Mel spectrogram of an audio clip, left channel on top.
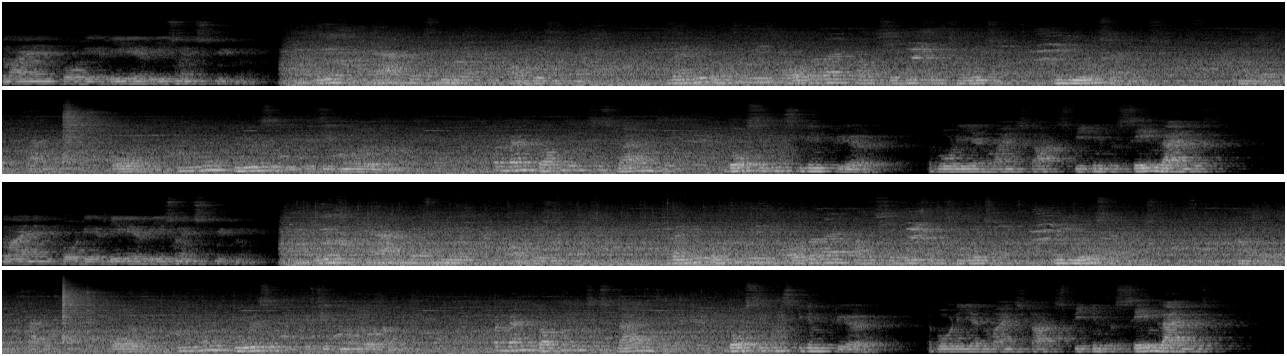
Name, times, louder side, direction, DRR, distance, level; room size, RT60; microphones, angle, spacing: voice 1, 0.0-2.5 3.1-6.0 6.6-10.1 10.5-11.5 12.3-13.5 13.9-17.0 17.7-19.6 20.0-21.5 22.1-24.9, equal, 35° right, -13 dB, 1.7 m, -29 dB
sound 1, 2.8-20.7, right 2 dB, 60° right, 0.9 m, -32 dB
7.1 x 4.2 x 5.2 m, 1.1 s
head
